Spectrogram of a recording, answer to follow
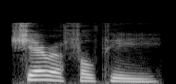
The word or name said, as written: sheriffalty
